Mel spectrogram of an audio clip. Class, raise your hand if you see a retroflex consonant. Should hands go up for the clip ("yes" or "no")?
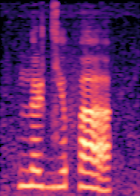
yes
